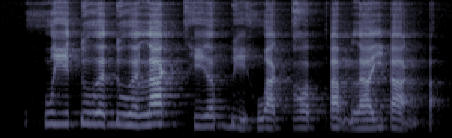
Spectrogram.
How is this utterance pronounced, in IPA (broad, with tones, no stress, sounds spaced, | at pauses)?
h w i˧ ɗ u˧ ə̯ ɗ u˧ ə̯ l a˦˥ k̚ t̪ʰ i˨˦ ə̯ ɓ i˧˩ h w a˨˩ k̚ ɣ ɔ˨˩ t̚ ʔ a̰˧˨ m l a˨˦ j ʔ a̰˧˨ ŋ ʔ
